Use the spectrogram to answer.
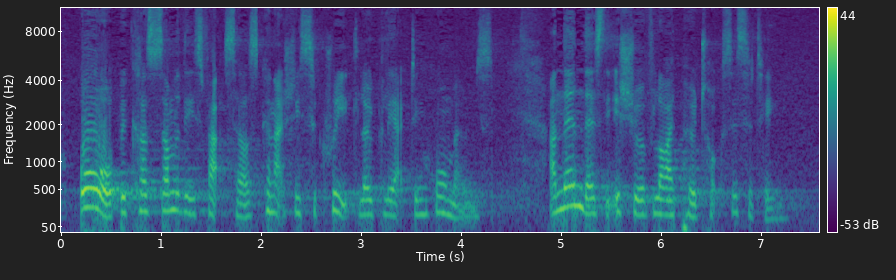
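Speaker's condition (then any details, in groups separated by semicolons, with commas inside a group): No condition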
